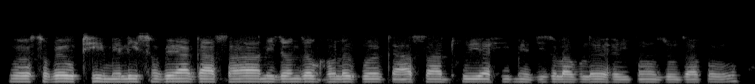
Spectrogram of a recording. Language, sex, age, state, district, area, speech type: Assamese, male, 45-60, Assam, Charaideo, rural, conversation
